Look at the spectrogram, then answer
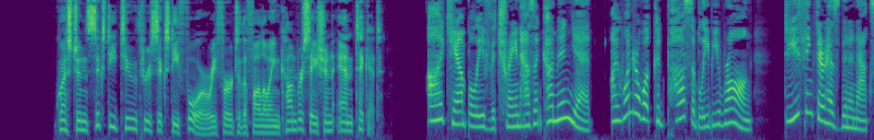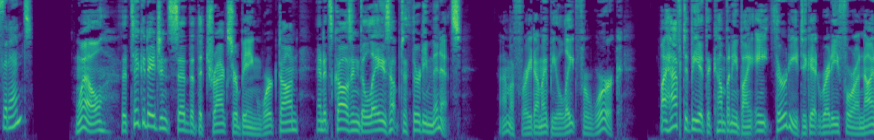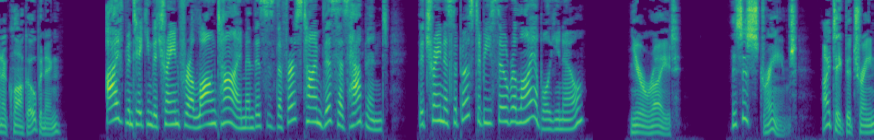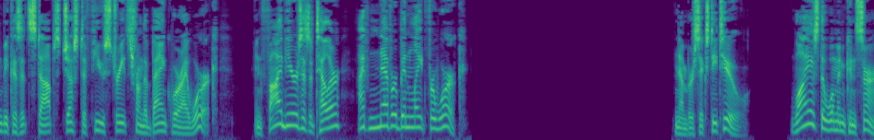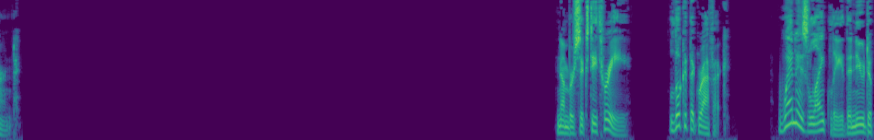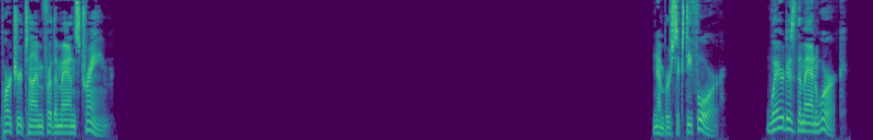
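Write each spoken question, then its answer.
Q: Why is the woman concerned?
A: She might be late for work

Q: Where does the man work?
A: At a bank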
